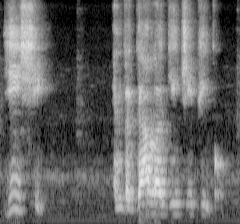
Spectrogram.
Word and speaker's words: Ishi: jesus christ is ishii the prophet pronunciation is yishi and the gala gichi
